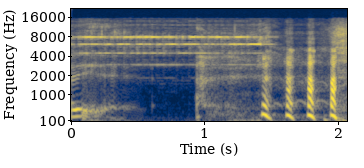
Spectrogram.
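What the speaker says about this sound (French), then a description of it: "C'est la nouvelle cloche." School bell ringing, a sustained tonal ring that stops and gives way to people talking, followed by several short sharp tones, heard from moderately near.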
